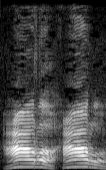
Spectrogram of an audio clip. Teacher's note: Getarannya ingat getarannya tidak boleh banyak-banyak ya.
